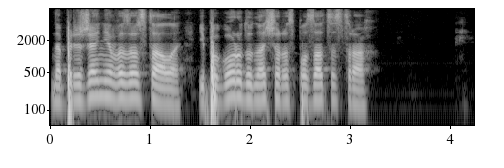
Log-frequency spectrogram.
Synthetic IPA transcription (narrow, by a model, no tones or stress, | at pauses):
nəpɾʲɪʐɛnʲɪjəvəzrɐst̪alˠəipɐɡo̞ɾəd̪ʊnat͡ɕɪlˠrəspɐlˠzat̪səst̪ɾax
